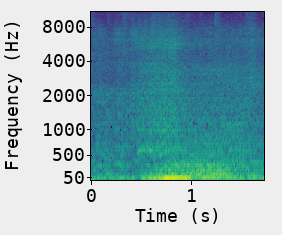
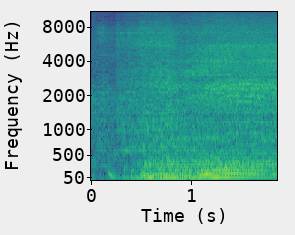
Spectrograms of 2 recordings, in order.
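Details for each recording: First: Nissan Skyline R34 just swapped to a 350Z CD009 6-speed manual, exhaust temporarily patched, intercooler piping that hit the fan zip-tied away: single smooth rev with deep even exhaust note, no rubbing or ticking; sounds normal. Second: Nissan Skyline R34 first start after swap to 350Z CD009 6-speed manual, temporary exhaust fix: engine settles to fast idle with rough, rapid rattle; tight aftermarket intercooler piping hitting the fan, fixed with zip ties.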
